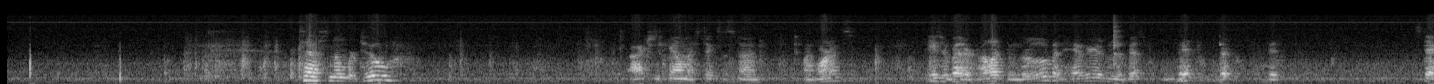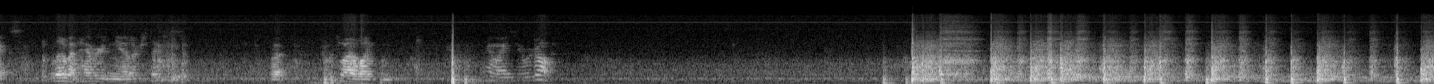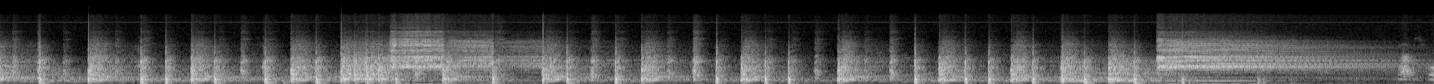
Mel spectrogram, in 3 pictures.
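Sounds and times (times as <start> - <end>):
kick snare and tom hits: 23.2 - 42.9
cymbal wash: 32.1 - 35.8, 40.2 - 43.0
crash cymbal ringing: 32.4 - 35.1, 40.2 - 43.0.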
